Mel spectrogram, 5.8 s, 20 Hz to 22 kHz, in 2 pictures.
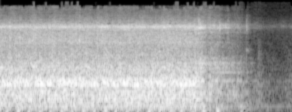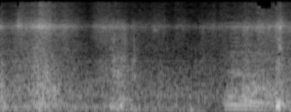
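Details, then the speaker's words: Briggs & Stratton 13 hp flathead lawn tractor engine, first cold start with full choke, full throttle and starting spray: fast regular starter chugging for two seconds, never fires; has spark, backfired once, keyway checked fine; cause unknown. "It actually backfired once. Tried to start it again. All I heard was a pop."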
